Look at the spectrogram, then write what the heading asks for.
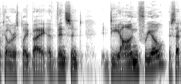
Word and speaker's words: D'Onofrio: The serial killer is played by Vincent D'Onofrio. Is that how I always get that? Is that you pronounce it? D'Onofrio.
